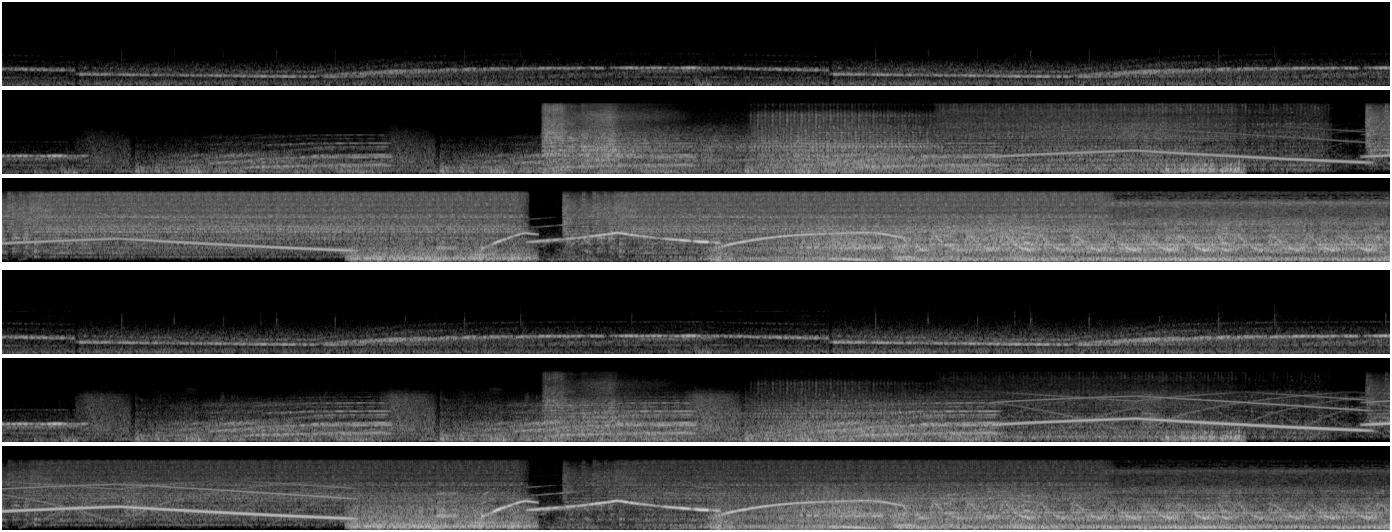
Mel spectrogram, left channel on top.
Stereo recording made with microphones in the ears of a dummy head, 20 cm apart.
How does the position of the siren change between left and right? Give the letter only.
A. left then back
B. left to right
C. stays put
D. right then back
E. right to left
E.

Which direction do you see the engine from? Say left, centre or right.
left.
